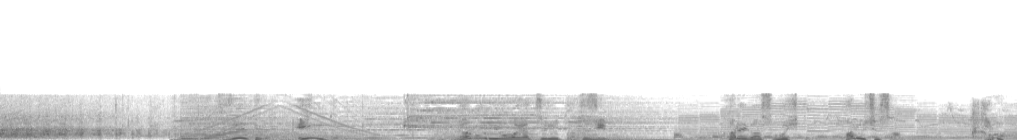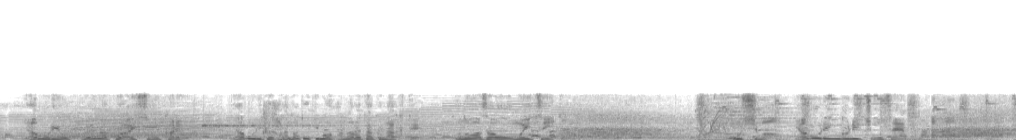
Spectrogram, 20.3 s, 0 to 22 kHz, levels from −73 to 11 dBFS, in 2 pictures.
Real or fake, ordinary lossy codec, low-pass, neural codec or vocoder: real; none; 7.2 kHz; none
